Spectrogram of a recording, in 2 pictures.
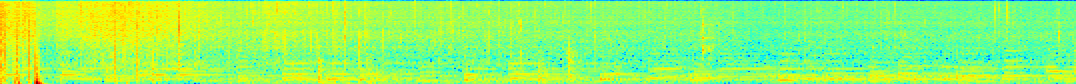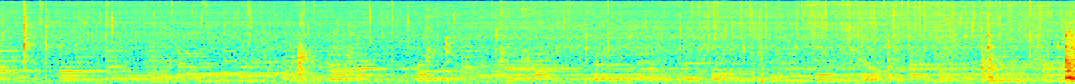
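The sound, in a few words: chili flakes frying in a pan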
